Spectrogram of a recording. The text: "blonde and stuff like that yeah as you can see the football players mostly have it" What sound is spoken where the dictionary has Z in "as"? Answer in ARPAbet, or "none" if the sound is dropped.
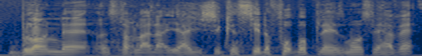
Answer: S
